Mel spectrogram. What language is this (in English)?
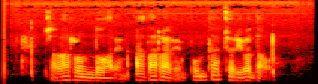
Basque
